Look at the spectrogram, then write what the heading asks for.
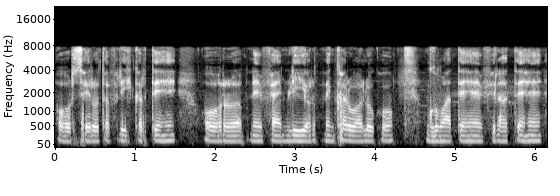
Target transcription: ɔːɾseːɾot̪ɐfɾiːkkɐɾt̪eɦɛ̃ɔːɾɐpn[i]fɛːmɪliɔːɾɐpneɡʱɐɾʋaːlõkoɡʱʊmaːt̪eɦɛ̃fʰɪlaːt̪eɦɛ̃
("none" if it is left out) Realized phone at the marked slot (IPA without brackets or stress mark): e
